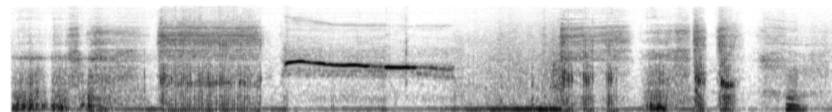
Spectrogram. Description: My bro snoring crazy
